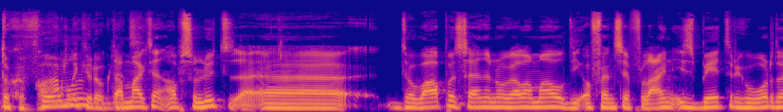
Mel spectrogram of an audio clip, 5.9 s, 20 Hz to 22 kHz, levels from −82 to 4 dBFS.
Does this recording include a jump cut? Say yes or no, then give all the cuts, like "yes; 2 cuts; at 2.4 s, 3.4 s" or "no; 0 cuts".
yes; 1 cut; at 2.8 s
